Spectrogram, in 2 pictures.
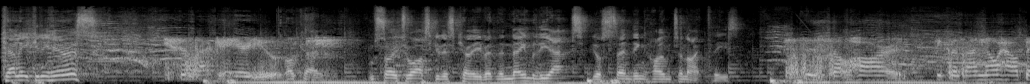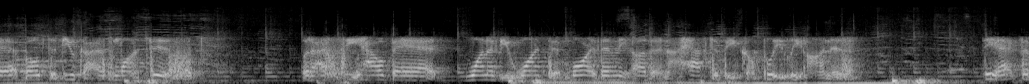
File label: poorly voice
